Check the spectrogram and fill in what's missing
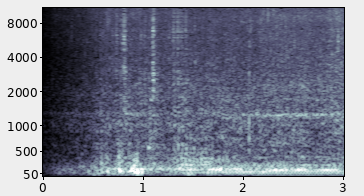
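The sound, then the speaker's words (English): A small motorboat putters steadily along the canals of Venice, Italy, its low engine hum constant, with water wash and light wind noise over the microphone and no one talking. “Last Saturday morning, I boarded a small boat and traveled along the canals of Venice, a city built on more than 100 small islands connected by 400 bridges.”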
